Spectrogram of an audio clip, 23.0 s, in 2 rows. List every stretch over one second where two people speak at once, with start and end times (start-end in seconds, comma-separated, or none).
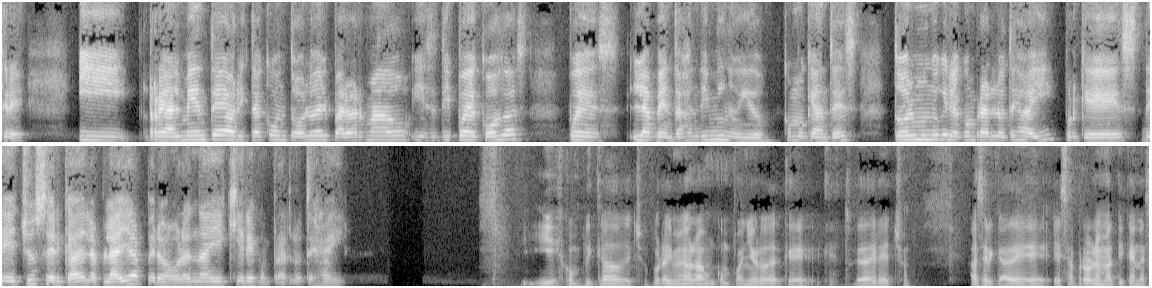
none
